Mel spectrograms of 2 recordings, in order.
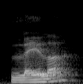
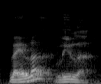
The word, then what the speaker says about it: Leela: I'm gonna guess, is it Layla? Leela. Come off of mute. Hey. Did I pronounce that right? Yeah, Leela.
